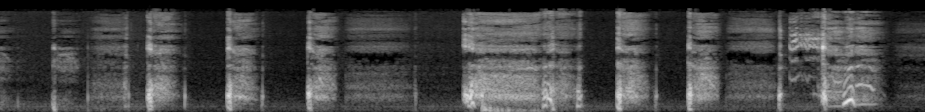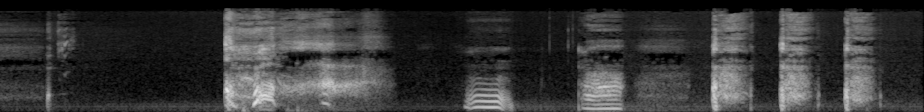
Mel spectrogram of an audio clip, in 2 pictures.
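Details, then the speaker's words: Unwell young woman who says she feels ill, keeps coughing hard, and her throat and chest hurt: repeated short, harsh coughs in bursts with throat clearing, roughly twenty coughs. "as you all can tell I think I am or whatever I don't feel good at all I keep coughing hard and it's like hurts my throat my chest hurts"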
